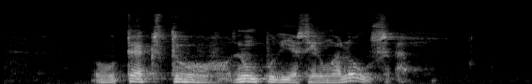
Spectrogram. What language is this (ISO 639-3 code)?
glg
